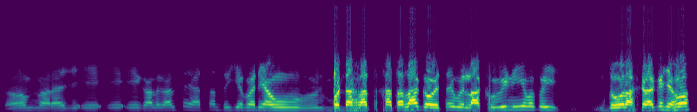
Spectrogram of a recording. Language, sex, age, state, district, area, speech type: Dogri, male, 18-30, Jammu and Kashmir, Udhampur, urban, conversation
